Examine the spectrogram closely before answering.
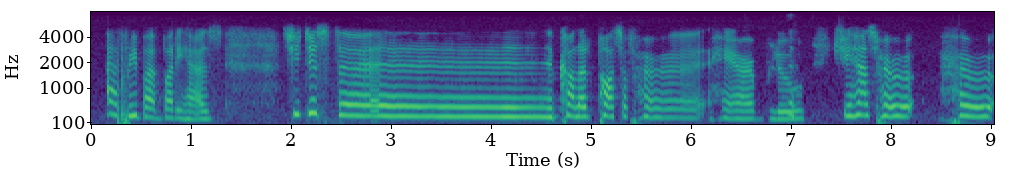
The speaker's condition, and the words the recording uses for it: Stuttering. I also stutter more in German because then I have to think of all this grammar.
